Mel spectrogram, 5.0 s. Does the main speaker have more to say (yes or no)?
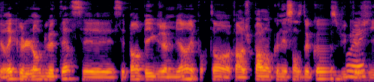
yes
